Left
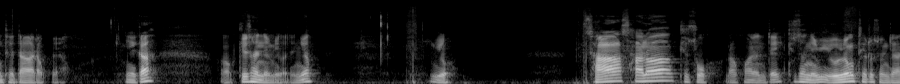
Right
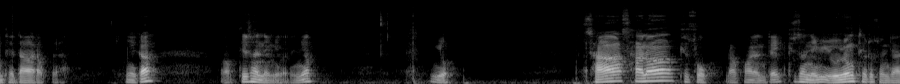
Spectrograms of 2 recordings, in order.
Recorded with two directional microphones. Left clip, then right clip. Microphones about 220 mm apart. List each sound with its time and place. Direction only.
0.0 s speech: 30° left (ahead or behind)
4.4 s speech: 25° left (ahead or behind)
5.9 s speech: 30° left (ahead or behind)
